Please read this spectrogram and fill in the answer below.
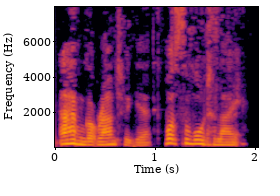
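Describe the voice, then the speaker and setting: An actress playing an inquisitive, principled female employee in an audio drama, direct and quietly earnest in her questions. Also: on the low side, racing, dry recording, lightly acted. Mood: friendly. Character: inquisitive, principled woman working as a temporary employee. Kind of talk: naturalistic audio drama dialogue.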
